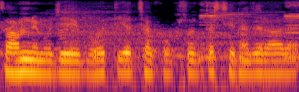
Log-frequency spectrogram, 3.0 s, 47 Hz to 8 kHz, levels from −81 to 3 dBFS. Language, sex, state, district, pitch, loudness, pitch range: Hindi, male, Rajasthan, Bikaner, 135 Hz, -17 LUFS, 135-140 Hz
